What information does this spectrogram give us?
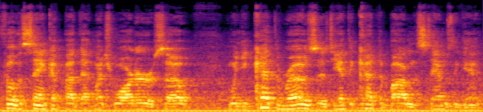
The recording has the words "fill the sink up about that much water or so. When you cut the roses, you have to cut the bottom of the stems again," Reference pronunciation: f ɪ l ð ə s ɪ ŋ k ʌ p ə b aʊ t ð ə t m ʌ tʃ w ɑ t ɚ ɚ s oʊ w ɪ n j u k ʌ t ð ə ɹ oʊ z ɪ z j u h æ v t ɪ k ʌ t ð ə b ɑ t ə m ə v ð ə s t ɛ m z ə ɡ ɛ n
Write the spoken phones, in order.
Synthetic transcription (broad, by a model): f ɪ l ð ə s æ ŋ k ʌ p ə b aʊ t ð ə t m ʌ tʃ w ɑ t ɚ ɚ s oʊ w ɪ n j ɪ k ʌ t ð ə ɹ oʊ z ɪ z j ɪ h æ f t ɪ k ʌ t ð ə b ɑ m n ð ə s t ɛ m z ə ɡ ɛ n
